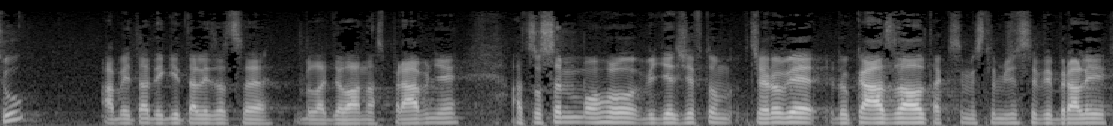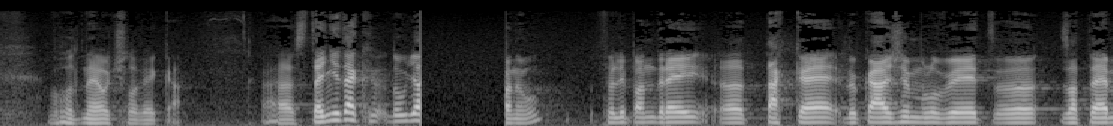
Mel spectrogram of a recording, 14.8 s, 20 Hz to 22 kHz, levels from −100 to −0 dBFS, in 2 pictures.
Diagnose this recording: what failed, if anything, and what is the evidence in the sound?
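Audio dropout to a faint residue from 10.22 to 10.79 s: the sound cuts off abruptly and only hiss remains, about 45 dB below the signal, for 0.57 s. The waveform collapses to a thin noise band and the spectrogram shows a flat grey strip with sharp edges. The cause is likely a momentary break in analogue wiring upstream while the later stages stayed live.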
